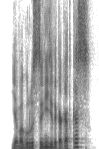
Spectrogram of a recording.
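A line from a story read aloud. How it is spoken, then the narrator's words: Skeptical snort. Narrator (Russian): хмыкнул Ломоносов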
